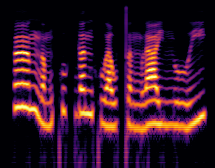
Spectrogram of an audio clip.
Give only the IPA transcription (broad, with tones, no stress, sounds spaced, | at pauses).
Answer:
œː˥ ŋ ɐ˨˥ m kʷ ɪ˥ k̚ j ɐ˥ n kʷ aː˨˧ w t̪ ɐ˨ ŋ l aː˨ j n̪ uː˨˥ j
